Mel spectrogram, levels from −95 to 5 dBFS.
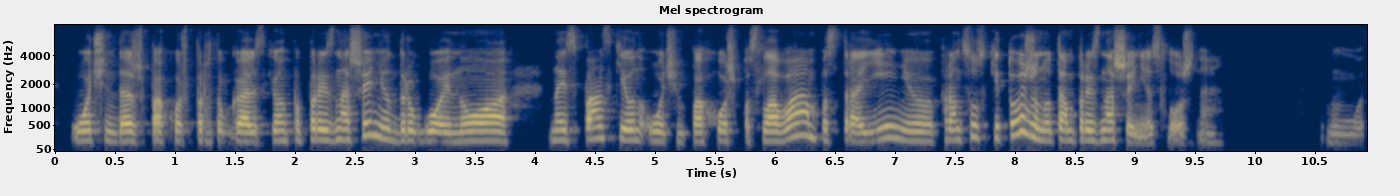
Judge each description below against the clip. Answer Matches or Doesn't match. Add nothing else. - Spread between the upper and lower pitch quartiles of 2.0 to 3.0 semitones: Matches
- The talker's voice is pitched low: Doesn't match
